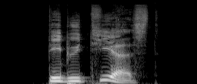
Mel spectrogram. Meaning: second-person singular present of debütieren
- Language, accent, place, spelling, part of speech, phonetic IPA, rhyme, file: German, Germany, Berlin, debütierst, verb, [debyˈtiːɐ̯st], -iːɐ̯st, De-debütierst.ogg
